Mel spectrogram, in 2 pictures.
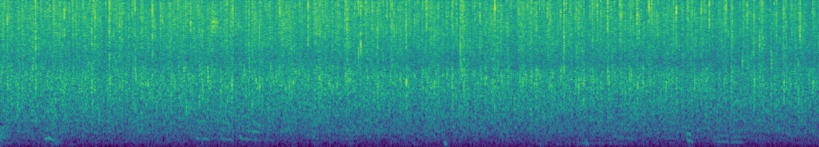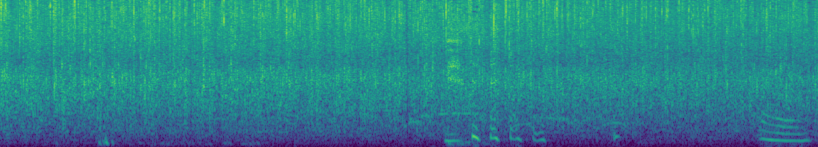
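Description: An audience applauds steadily in tribute to the late Southern Gospel singer Rusty Goodman at an awards event, a dense sustained wash of clapping with faint voices and cheers mixed in.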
